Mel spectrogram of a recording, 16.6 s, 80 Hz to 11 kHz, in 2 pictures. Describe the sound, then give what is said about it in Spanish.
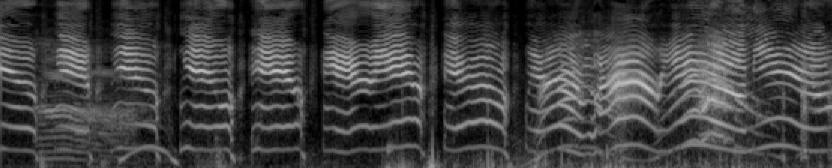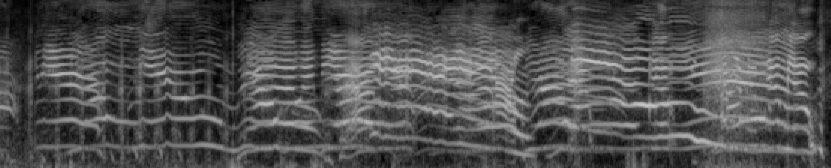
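Several cats in Istanbul, Turkey, meow loudly and insistently, starting with short separate cries, then overlapping into a nearly continuous chorus of drawn-out, wavering meows over a low background rumble. “En la número 9, la ciudad donde gobiernan los gatos.”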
